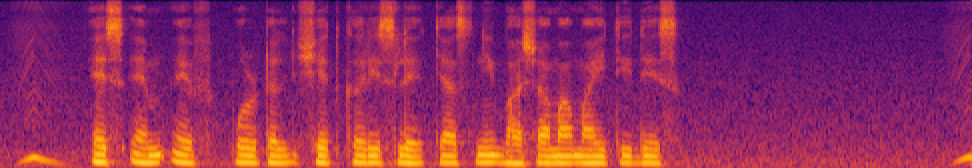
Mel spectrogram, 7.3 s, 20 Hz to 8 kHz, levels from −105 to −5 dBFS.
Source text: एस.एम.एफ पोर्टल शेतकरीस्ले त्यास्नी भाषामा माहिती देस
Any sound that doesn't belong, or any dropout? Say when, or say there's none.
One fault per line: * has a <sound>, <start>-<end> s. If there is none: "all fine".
all fine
